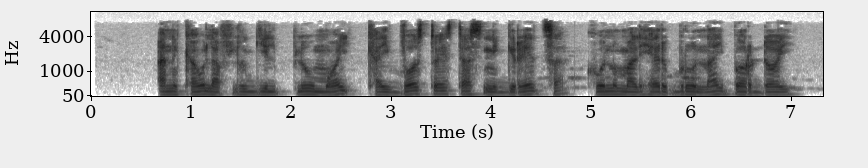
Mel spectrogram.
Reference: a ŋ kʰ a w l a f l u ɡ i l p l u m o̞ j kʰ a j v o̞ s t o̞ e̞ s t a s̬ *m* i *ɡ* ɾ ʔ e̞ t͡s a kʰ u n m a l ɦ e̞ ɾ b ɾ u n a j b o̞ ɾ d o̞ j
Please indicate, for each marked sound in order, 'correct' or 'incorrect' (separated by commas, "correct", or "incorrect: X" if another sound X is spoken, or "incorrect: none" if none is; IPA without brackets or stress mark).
incorrect: n, correct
